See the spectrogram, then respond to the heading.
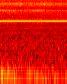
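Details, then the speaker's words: Overheating brushless motor after replacing bad bearings that were noisy and ran warm: steady even high-pitched whine with no grinding, rattle or roughness; runs smoothly after repair. "I put these new bearings in here and here I would let you hear it it doesn't you can that's actually pretty good now"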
